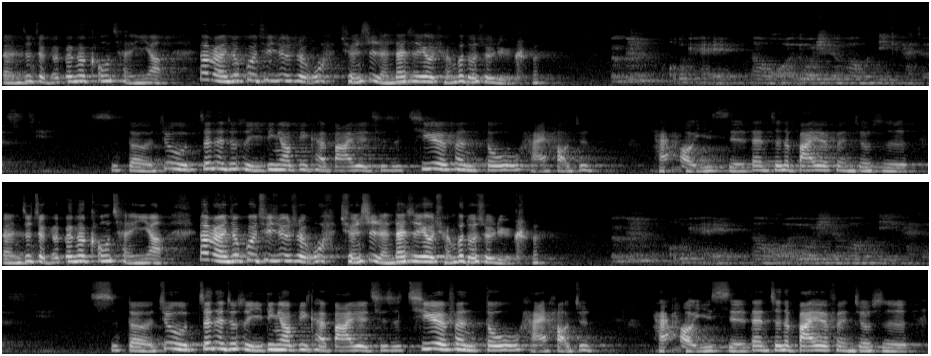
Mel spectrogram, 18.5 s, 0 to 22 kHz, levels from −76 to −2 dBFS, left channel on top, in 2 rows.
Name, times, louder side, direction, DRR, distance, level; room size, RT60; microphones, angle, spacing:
voice 1, 0.0-5.4 10.2-15.2 15.8-18.3, right 4 dB, 75° right, 17 dB, 0.7 m, -24 dB
voice 2, 5.8-9.8 15.7-16.0, equal, 35° left, 4 dB, 5.3 m, -44 dB
26.5 x 17.0 x 9.1 m, 1.3 s
head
